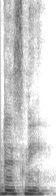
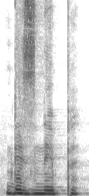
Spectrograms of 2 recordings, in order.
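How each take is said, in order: First: The name ends with an 'ee' sound. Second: The name ends with a 'p' sound. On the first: The speaker calls it right. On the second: The speaker calls it wrong.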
